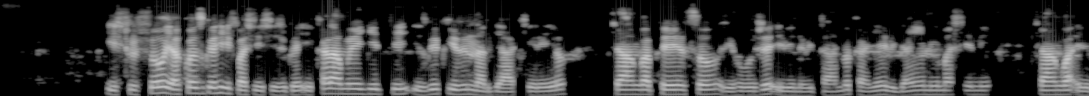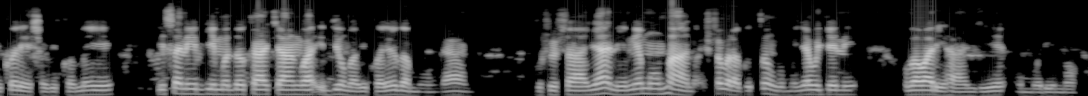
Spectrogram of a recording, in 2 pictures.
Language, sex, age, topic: Kinyarwanda, male, 18-24, education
